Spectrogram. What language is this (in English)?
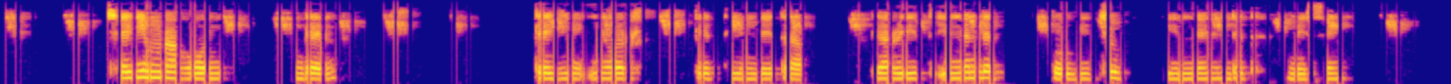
Kalenjin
